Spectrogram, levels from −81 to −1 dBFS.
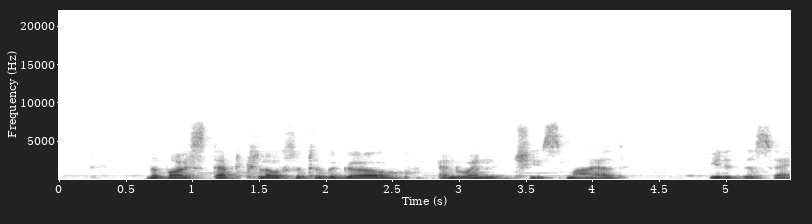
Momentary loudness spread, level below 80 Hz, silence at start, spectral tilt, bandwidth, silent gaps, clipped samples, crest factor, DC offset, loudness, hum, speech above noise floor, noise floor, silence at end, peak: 11 LU; -66 dBFS; 0.65 s; -7.5 dB/octave; 7.4 kHz; none; under 0.1%; 18 dB; under 0.1%; -29 LUFS; none; 42 dB; -69 dBFS; 0 s; -10 dBFS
